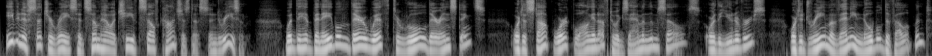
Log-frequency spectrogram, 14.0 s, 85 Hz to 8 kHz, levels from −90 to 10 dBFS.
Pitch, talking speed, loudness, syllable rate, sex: 155 Hz, 175 wpm, -18 LUFS, 5.4 syllables/s, male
